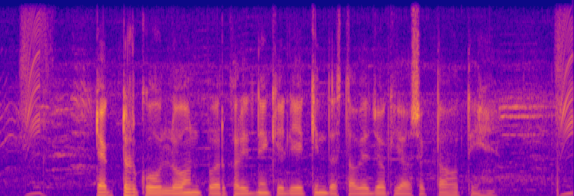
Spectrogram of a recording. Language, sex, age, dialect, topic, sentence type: Hindi, male, 18-24, Marwari Dhudhari, banking, question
